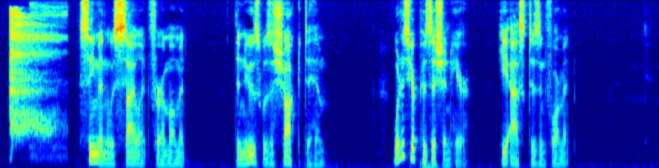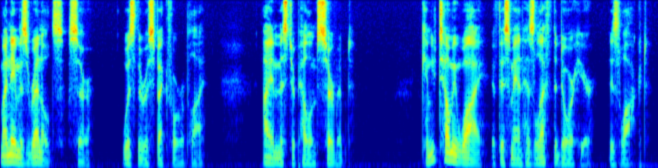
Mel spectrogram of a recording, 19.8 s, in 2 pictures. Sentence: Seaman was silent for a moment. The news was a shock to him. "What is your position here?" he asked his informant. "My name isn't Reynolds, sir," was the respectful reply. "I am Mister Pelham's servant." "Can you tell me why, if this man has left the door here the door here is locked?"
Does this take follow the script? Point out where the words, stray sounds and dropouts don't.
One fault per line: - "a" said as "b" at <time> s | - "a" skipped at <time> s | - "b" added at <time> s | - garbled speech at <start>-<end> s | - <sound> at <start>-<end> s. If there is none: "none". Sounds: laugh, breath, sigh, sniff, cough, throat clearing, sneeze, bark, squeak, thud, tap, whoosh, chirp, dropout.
- sigh at 0.1-1.0 s
- "isn't" said as "is" at 10.2 s
- "the door here" skipped at 18.8 s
